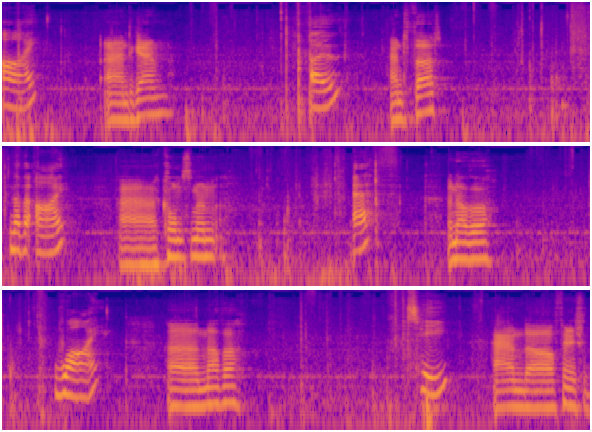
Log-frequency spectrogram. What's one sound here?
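A woman speaks short words clearly, with pauses between them.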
